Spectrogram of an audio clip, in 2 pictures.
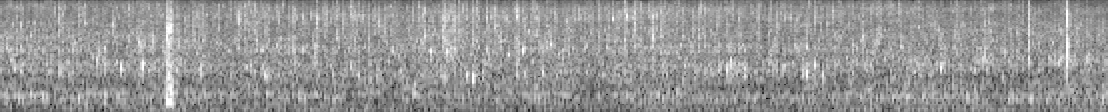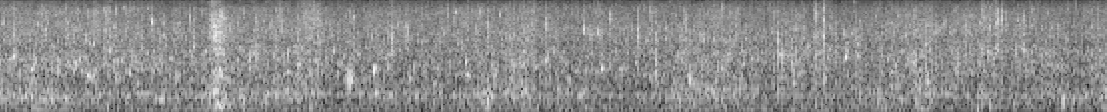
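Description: Creek water flows and trickles over rock at Little Falls in the Blue Hills of Rusk County, a faint, steady outdoor babble with scattered small splashes and no talk.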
